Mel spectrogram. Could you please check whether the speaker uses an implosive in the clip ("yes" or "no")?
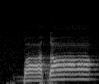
yes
